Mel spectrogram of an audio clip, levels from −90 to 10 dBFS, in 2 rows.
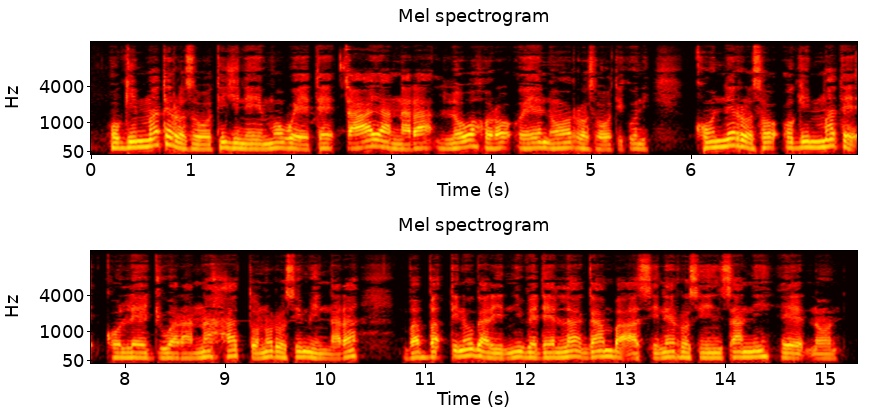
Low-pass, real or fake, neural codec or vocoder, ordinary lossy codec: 14.4 kHz; real; none; AAC, 48 kbps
